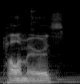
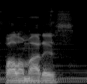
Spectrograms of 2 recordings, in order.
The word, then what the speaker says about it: Palomares: Palomares. – How do you say it in Mexican? – Palomares. – There you go. Palomares. – Palomares, yeah. – It's like Matamoros. It's Matamoros. – Yeah, just like that.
